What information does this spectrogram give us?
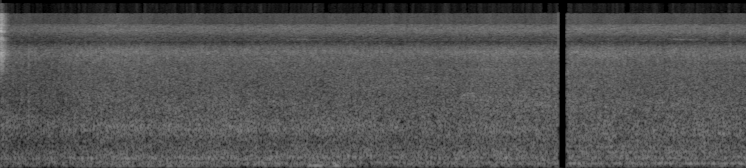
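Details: Steady outdoor wind and low rumbling noise with a brief dropout to silence midway. No animal calls are heard.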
